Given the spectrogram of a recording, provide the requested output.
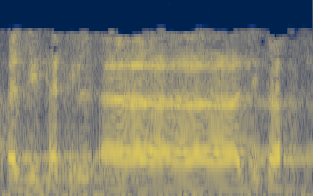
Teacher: في ورش تمد ست حركات · Term: مدود بدل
